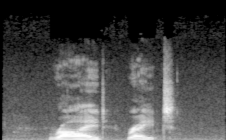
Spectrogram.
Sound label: ride right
